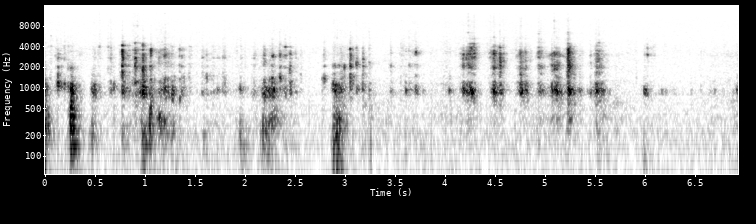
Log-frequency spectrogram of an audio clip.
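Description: Faint, irregular rubbing and scuffing of a soft cloth wiped over the painted body of a 1:18 scale diecast model car, held in nitrile-gloved hands.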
